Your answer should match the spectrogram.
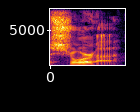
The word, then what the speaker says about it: Sciorra: That's probably Italian, and I should probably know how to pronounce it. I know. It's Sciorra. – Sciorra. – Yeah, I don't know if it's a ski or a she or what. Or she. – There we go. I found a pronunciation. – What we got? – Sciorra. – Okay. – Annabella Sciorra. – Okay. That makes sense. – And it is Italian.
